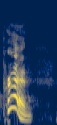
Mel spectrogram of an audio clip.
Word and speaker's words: Prahran: He's like, oh, Pran. I'm like, there's another R. R you ignored. – Like, yeah, no. – How do you have a silent R? – Wow.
